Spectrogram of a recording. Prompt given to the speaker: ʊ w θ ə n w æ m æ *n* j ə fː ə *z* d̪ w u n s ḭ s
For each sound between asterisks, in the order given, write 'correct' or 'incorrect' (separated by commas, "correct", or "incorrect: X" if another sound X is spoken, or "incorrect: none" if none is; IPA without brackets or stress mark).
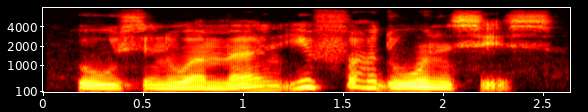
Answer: correct, incorrect: ʁ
